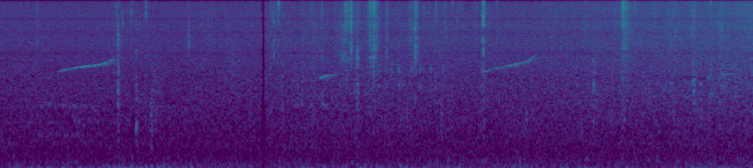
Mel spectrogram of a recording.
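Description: Faint outdoor quiet in which a bird repeats a short rising whistle about every two seconds, with a few faint clicks.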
